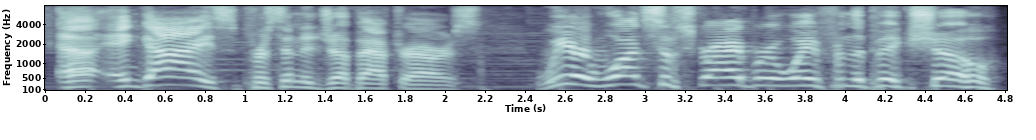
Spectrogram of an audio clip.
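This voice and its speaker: A man hosting a casual livestream, his voice hoarse, talking with excitable hype-man energy. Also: sits high, moderate pace, soft background music. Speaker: livestream host.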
